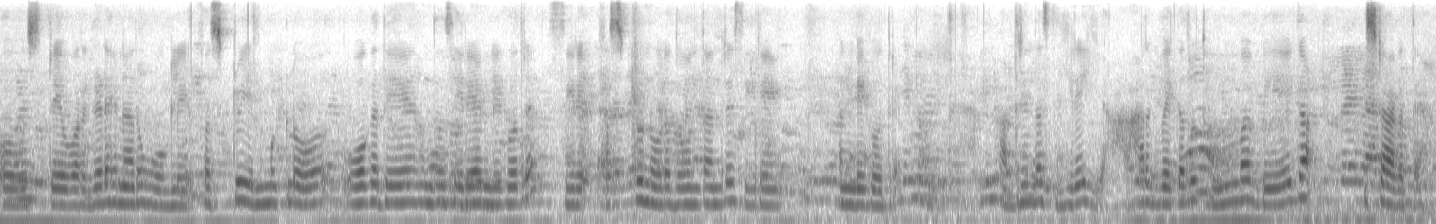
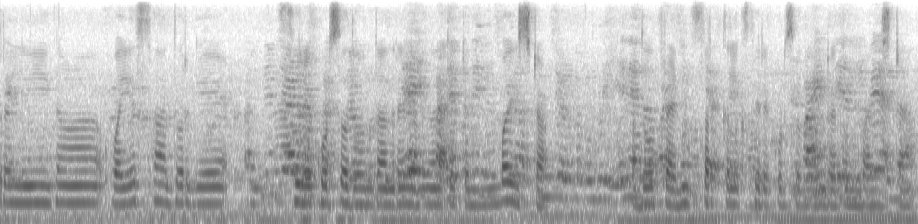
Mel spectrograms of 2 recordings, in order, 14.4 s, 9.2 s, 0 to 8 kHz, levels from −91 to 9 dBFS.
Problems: background conversations at intervals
